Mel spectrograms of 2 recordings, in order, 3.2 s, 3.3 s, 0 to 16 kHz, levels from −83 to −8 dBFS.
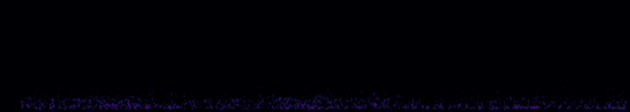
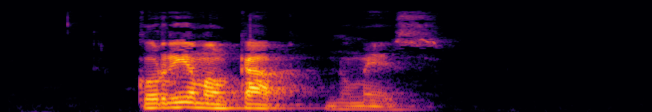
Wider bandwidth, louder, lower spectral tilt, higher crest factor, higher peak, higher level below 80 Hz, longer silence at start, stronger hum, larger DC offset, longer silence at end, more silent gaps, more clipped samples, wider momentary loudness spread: about the same, 10 kHz vs 11 kHz; second, -70 LUFS vs -16 LUFS; second, -4.5 dB/octave vs -6 dB/octave; second, 14 dB vs 22 dB; second, -58 dBFS vs 0 dBFS; second, under -90 dBFS vs -58 dBFS; second, 0.1 s vs 0.7 s; neither; neither; second, 0 s vs 1.1 s; neither; neither; second, 1 LU vs 21 LU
